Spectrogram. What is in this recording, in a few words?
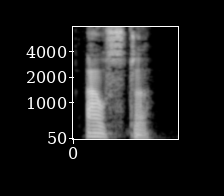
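"ouster", British English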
